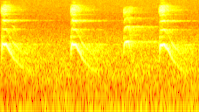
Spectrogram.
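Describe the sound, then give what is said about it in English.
A pair of squirrels chattering territorially: four harsh, squeaky calls at a quick, steady pace, each a sharp burst that slides downward in pitch, fairly loud over a quiet background with no talking. “They waste no time in telling you and other squirrels you're in their territory, particularly if you're near their central larder of conifer cones.”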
